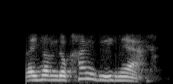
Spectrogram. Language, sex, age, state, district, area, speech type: Manipuri, female, 60+, Manipur, Kangpokpi, urban, conversation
